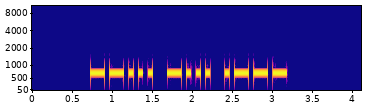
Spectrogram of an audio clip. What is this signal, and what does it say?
Morse code, heard as a keyed tone, about 20 wpm, 700 Hz. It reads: 7BJ
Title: Three Letter-Number Combinations - 20wpm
